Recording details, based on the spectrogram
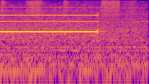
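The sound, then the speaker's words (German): A single steady electronic voicemail answering machine beep tone, clear, holds for about a second and then cuts off, leaving a low background rumble. “Hinterlassen Sie eine Nachricht nach dem Tonzeichen.”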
